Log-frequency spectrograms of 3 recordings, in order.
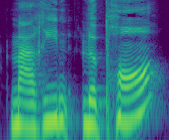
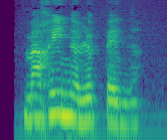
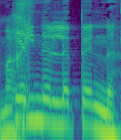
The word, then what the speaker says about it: Marine Le Pen: Sagte Marine Le Pen und ich Marine Le Pen. Wie uns einige Hörerinnen und Hörer wissen ließen, ist die korrekte Aussprache allerdings so. – Marine Le Pen.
